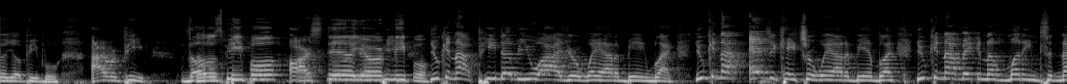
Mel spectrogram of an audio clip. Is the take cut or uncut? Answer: uncut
